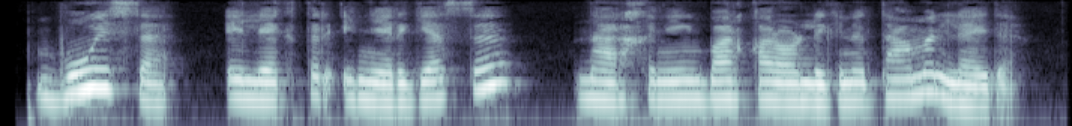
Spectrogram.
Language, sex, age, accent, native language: Uzbek, female, 18-24, Navoiy, Uzbek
